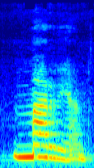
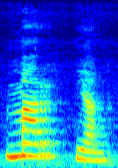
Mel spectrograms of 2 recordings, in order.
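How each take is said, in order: First: Marian joined up, MAR louder; stress on first syllable. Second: Marian in two parts, MAR hit hard; stress on first syllable. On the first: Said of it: "el énfasis cae en la penúltima". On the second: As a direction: break Marian up as MAR, ian. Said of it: "pero en la penúltima". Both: Shown as a demonstration.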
